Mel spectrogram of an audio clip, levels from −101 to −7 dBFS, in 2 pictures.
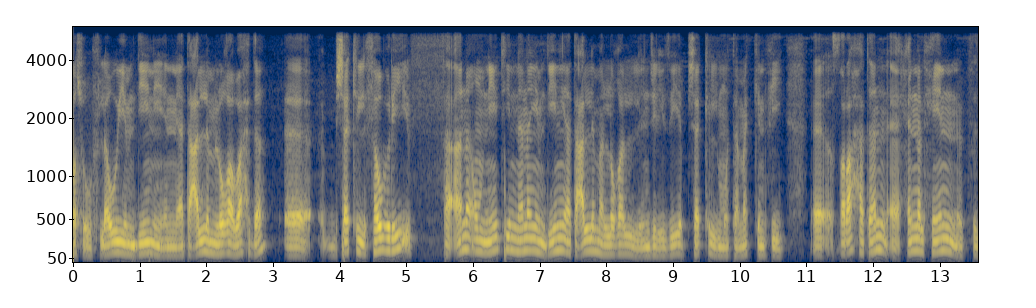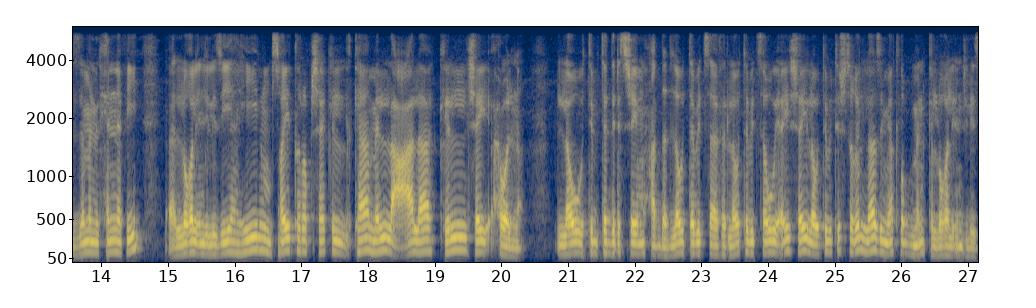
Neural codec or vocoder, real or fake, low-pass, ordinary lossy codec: none; real; 5.4 kHz; none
